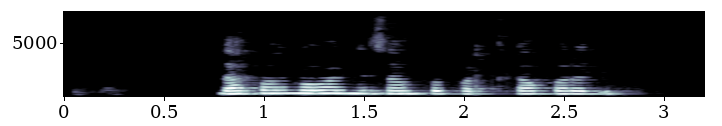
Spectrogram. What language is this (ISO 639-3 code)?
pus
